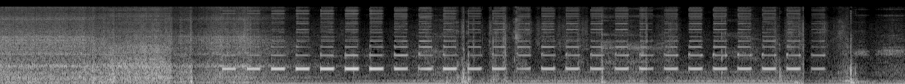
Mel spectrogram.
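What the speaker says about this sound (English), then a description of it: "That noise is just telling you to buckle your seatbelt." Seatbelt reminder chime in a 2001 Ford Focus SE station wagon, a rapid series of short repeated electronic beeps over a low engine rumble in the cabin.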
